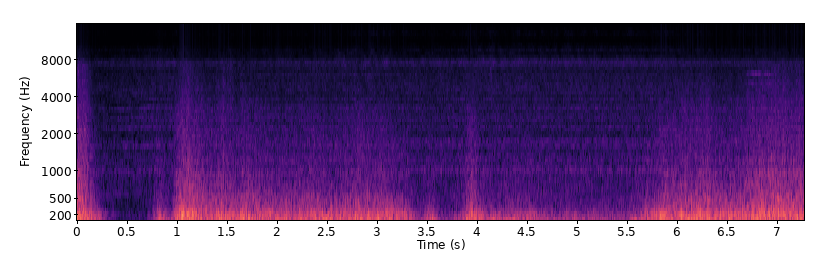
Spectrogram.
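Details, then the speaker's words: Furnace gas burner (eBay furnace, Frosty T burner, tube suspected too long): low gas roar surges and drops every few seconds despite air almost fully blocked off; burner hunting, tube to be cut shorter. "sweet i had to keep blocking the air off almost almost all the way blocked off and it kept on doing that hunting and that was it different pressures on here you could hear the gas coming out"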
